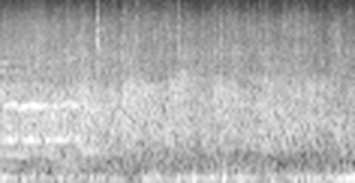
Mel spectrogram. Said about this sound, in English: We're clapping for the marriage. Let's clap for the marriage, yes.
